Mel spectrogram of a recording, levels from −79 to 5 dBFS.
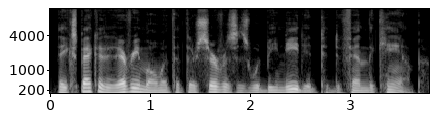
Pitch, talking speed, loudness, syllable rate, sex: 105 Hz, 235 wpm, -18 LUFS, 6.7 syllables/s, male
